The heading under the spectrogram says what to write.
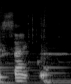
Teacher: ps beginning you don't say the letter you don't pronounce the letter p you just say psycho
